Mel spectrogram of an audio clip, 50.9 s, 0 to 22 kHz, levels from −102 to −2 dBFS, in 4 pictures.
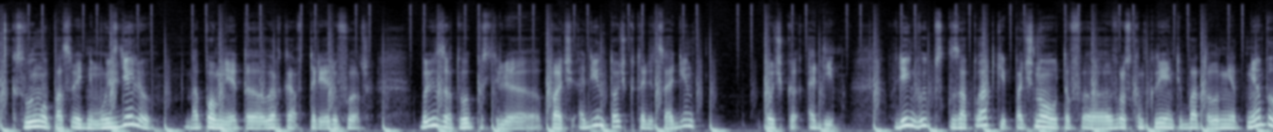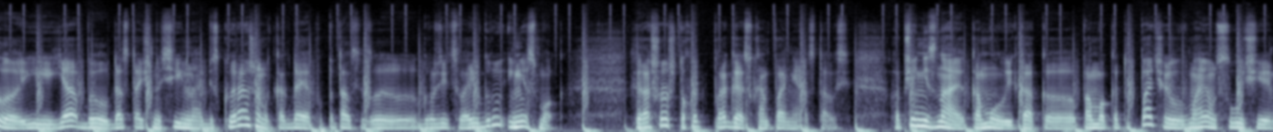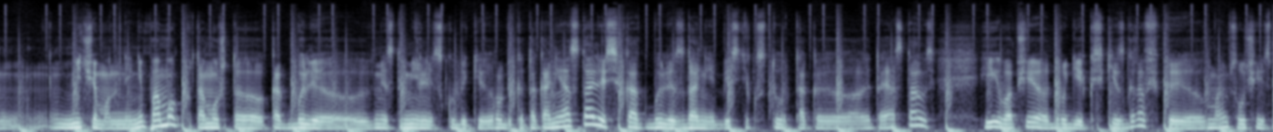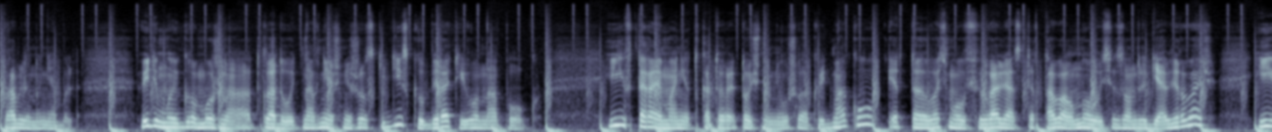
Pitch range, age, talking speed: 120-145 Hz, 30-49, 150 wpm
